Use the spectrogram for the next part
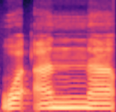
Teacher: Wa-nna bo'lib ketmasin, wa-anna. A ni alohida aytamiz, nun ni ushlab turamiz g'unna qilib. Wa-anna. Mana alifni ham cho'zamiz.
